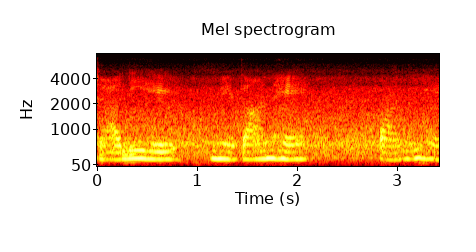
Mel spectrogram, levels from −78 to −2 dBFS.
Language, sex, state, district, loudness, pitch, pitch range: Bhojpuri, female, Uttar Pradesh, Gorakhpur, -14 LUFS, 200 Hz, 195-215 Hz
